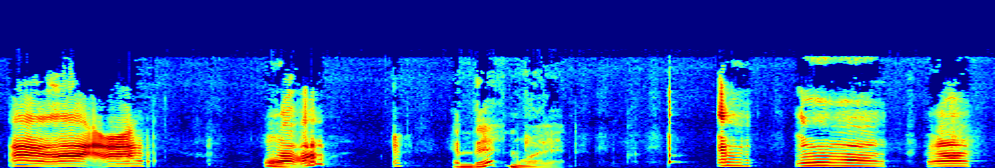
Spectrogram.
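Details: Short, fretful infant cries and whimpers broken by sudden catches of breath, like hiccups; the baby has hiccups and seems scared by them. Distressed infant crying.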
